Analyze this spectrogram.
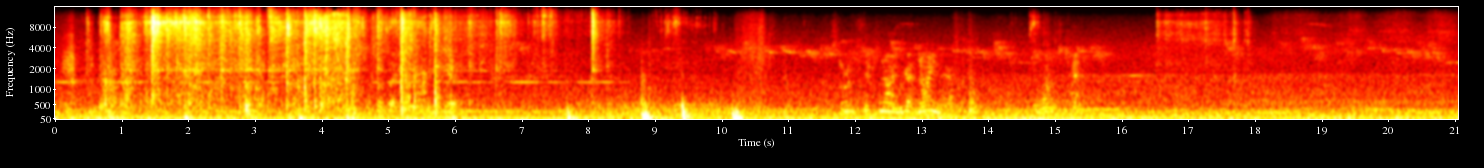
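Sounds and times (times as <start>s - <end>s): footsteps on wooden deck: 8.8s - 10.7s.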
